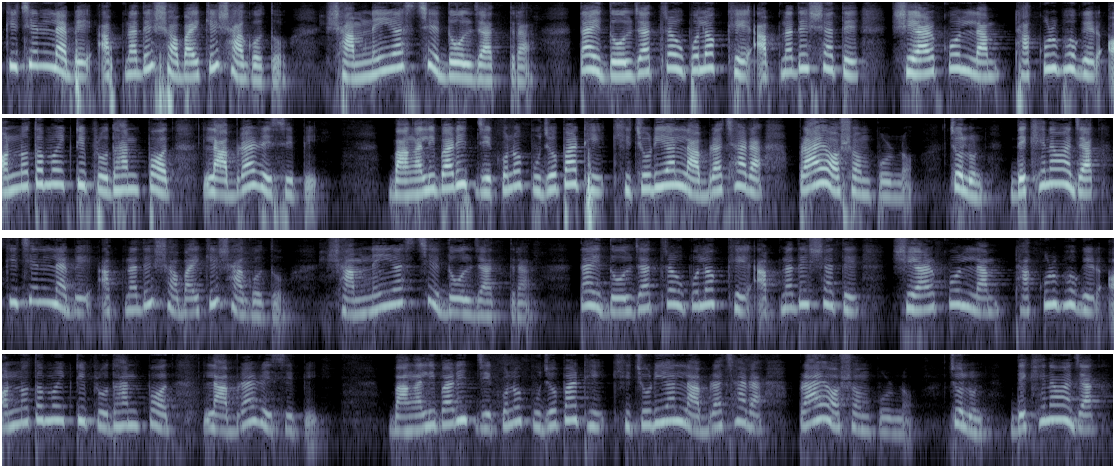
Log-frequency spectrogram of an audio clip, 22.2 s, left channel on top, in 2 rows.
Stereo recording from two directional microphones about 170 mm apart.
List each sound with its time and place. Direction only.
0.0 s a woman's voice: 55° left (ahead or behind)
